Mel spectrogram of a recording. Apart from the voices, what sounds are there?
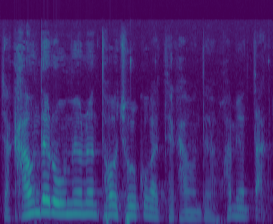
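No distinct noise like a dog, phone or traffic.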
